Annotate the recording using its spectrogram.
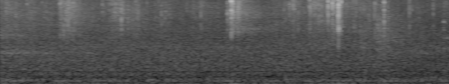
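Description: Light rustling and scattered soft clicks of a cloak's rolled flax strands knocking together as it is draped over a man's shoulders and straightened, over a steady low room hum.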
